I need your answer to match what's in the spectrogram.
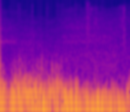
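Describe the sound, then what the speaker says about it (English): Wind gusts across an open climbing crag with oak trees, a steady low rumbling roar buffeting the microphone throughout, loud and unbroken with faint rustling on top. "it is windy"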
